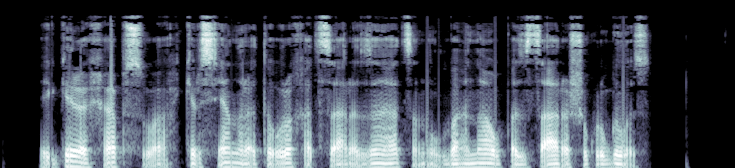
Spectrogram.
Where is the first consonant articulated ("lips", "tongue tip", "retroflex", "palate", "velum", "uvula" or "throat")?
velum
